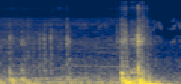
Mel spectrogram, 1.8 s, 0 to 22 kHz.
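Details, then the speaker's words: Nissan 350Z driver power window: short motor whir then sharp clunk partway through travel, clunks every open and close and when closing door with window down; window regulator or motor suspected, not confirmed. "But the problem I'm essentially having is that my driver window makes a clunking sound every time I open and close it."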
